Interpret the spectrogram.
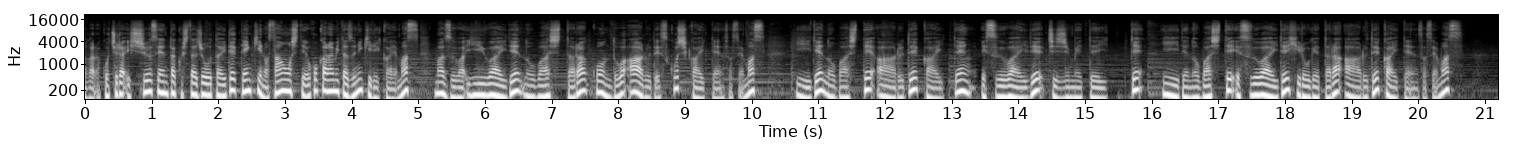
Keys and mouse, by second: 1.8 KP_3, 3.1 shift+middle click, 4.3 shift+middle click, 5.6 e, 5.9 y, 7.0 click, 8.1 r, 8.7 click, 9.4 g, 9.9 click, 10.6 e, 11.4 click, 12.1 r, 13.0 click, 13.3 s, 13.4 s, 13.6 y, 14.7 click, 15.5 g, 16.1 ctrl+shift+z, 16.1 e, 16.8 click, 17.3 y, 18.1 click, 18.5 r, 19.4 click, 19.6 g, 20.6 click, 21.0 r.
